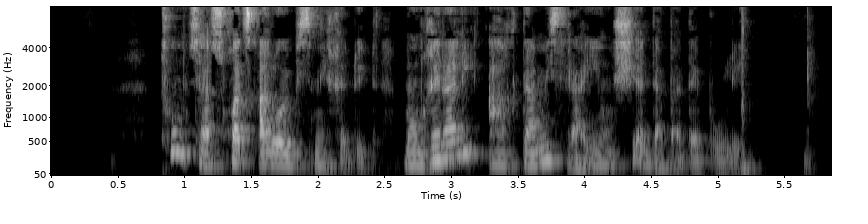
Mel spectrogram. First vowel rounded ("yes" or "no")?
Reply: yes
